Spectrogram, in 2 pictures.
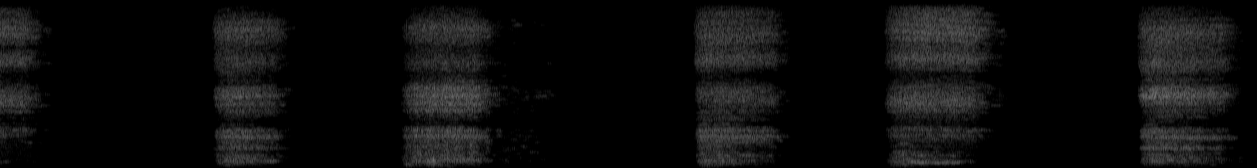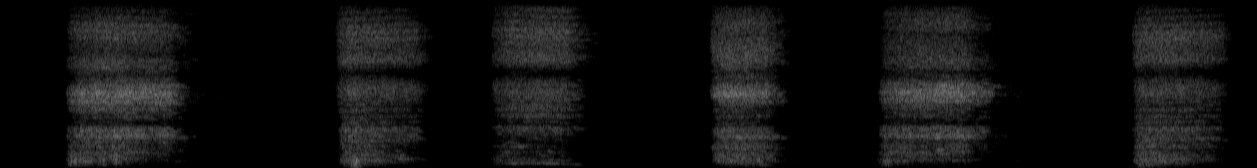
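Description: Yogic alternate nostril breathing, inhaling through the left nostril: a dozen slow, airy nasal breaths spaced about two seconds apart, close and clear, with silence between them.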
